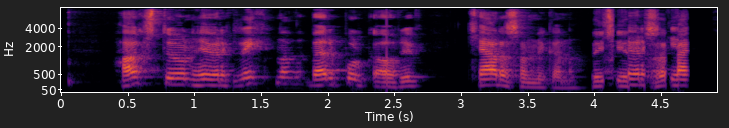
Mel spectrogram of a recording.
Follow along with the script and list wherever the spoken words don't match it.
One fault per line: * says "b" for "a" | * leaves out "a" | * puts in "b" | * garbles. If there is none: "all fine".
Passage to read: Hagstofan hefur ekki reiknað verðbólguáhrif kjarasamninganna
* leaves out "ekki"
* garbles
